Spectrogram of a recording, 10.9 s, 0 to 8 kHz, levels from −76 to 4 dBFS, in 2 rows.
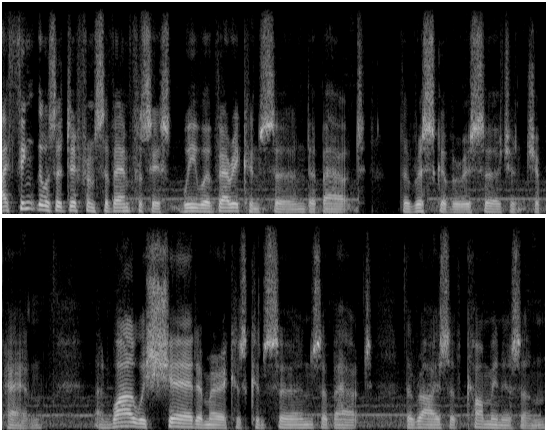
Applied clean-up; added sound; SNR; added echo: none; Vehicle; 17 dB; none.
